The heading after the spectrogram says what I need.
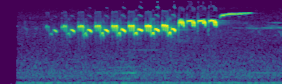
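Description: Blackburnian Warbler song: a thin, very high series of quick paired notes, ending in an extremely high, thin upslurred note at the edge of hearing.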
